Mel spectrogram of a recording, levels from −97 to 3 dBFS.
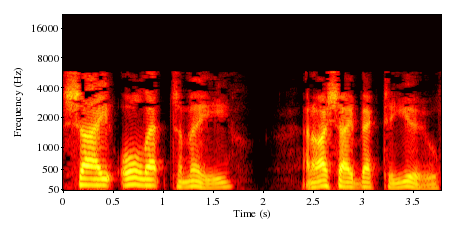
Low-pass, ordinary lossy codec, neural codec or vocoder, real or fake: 7.2 kHz; MP3, 24 kbps; vocoder, 44.1 kHz, 80 mel bands, Vocos; fake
